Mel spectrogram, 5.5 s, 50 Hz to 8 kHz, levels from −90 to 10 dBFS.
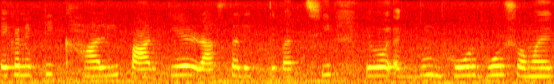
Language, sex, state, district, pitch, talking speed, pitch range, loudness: Bengali, female, West Bengal, Jhargram, 275 Hz, 160 wpm, 255-290 Hz, -16 LUFS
